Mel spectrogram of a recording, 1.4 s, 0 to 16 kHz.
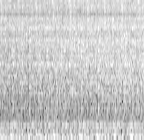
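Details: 2004 Toyota Tacoma 4-cylinder, 141,000 miles, idle after the injector swap: uneven low thump that keeps breaking rhythm. The miss followed the injector, confirming it quits when heat-soaked.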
